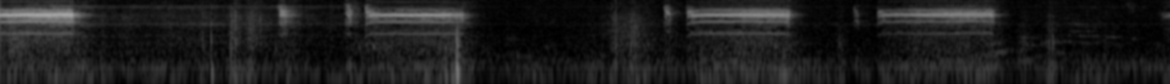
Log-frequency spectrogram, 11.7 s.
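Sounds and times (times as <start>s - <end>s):
bird song of long and slurred whistles: 0.0s - 0.9s, 2.8s - 4.7s, 6.6s - 10.0s.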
